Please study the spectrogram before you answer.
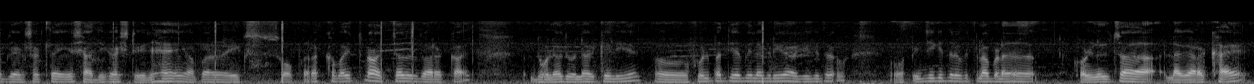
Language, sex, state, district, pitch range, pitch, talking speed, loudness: Hindi, male, Uttar Pradesh, Muzaffarnagar, 110-140 Hz, 120 Hz, 205 wpm, -31 LUFS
